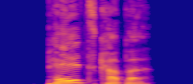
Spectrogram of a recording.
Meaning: fur hat
- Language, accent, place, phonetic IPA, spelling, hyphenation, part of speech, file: German, Germany, Berlin, [ˈpɛlt͡sˌkapə], Pelzkappe, Pelz‧kappe, noun, De-Pelzkappe.ogg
